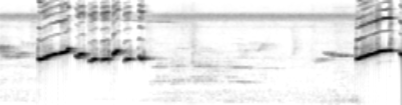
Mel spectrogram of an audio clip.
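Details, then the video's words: Loud morning 'ngeplong' song from an orange-headed thrush, used to goad other birds into aggression; a fast series of sharp whistled notes rising in pitch, a pause, then another loud rising whistle. "ANIS MERAH NGEPLONG PAGI, PANCINGAN ANIS MERAH AGAR CEPAT EMOSI"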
